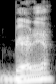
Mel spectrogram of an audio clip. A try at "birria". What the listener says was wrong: How you say it? Birria? Yeah, got to roll the R. There's the roll. Birria.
